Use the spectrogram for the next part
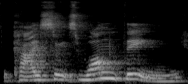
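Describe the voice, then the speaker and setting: A tired woman video blogger chatting casually and ramblingly to her viewers, pausing often and repeating pet endearments. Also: medium pitch, very animated. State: mentally tired, drained. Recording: echoey, roomy sound.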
